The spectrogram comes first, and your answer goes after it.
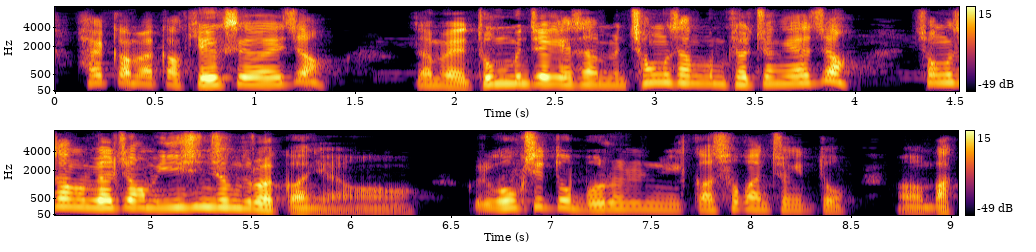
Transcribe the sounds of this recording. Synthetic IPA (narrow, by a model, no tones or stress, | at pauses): haɭk͈amaɭk͈akejɯk̚s͈eɡaɦed͡ʑo | kɯdaɦme̞tonmund͡ʑe̞ɡes̬ʰʌamjʌnt͡ɕʰʌŋs̬ʰaŋɡɯmkjʌɭt͡ɕ͈ʌŋɦejad͡ʑo | t͡ɕʰʌŋsʰaŋɡɯmkjʌɭt͡ɕ͈ʌŋɦamjʌniɕ̬ʰind͡ʑʰʌŋduɾʌɭk͈oa̰ɲḛjo̰ | kɯɾiɡoɸokɕ͈it͈omoɾɯɲik͈asʰoɡant͡ɕʰʌŋit͈o | ʌ̰ma̰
